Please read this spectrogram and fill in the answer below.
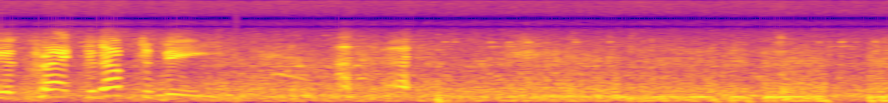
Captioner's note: chuckles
